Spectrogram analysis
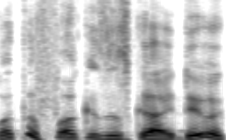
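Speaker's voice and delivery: acted, annoyed, angry exclamation. Retelling how they reacted to a bothersome guy: imitating being pissed off. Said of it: "getting pissed".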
